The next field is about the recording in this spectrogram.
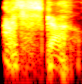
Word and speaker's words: Asuka: Asuka.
